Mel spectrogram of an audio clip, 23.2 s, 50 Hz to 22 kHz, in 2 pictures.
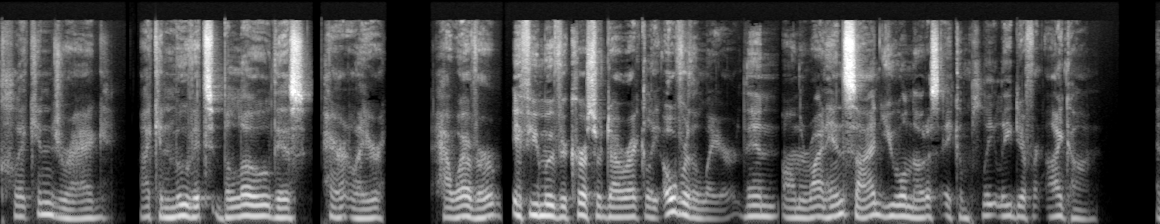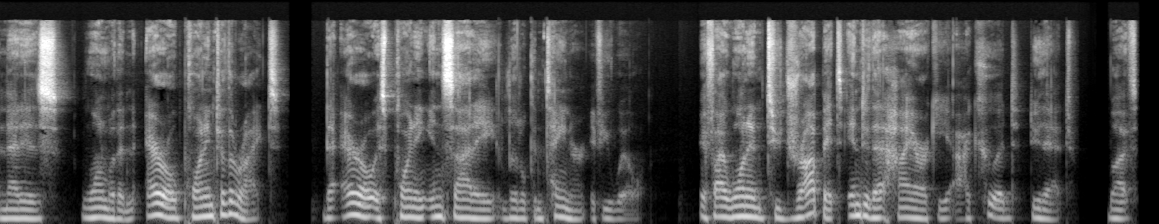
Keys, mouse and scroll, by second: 0.2 click.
